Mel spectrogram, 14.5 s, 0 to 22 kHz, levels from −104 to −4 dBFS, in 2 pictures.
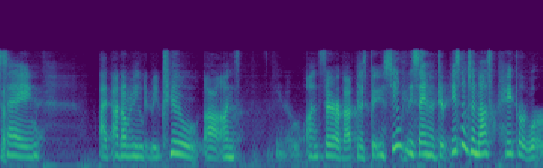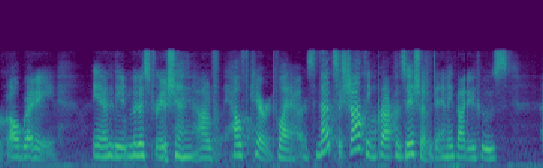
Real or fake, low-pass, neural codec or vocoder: fake; 7.2 kHz; codec, 16 kHz, 0.5 kbps, FreqCodec, larger model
